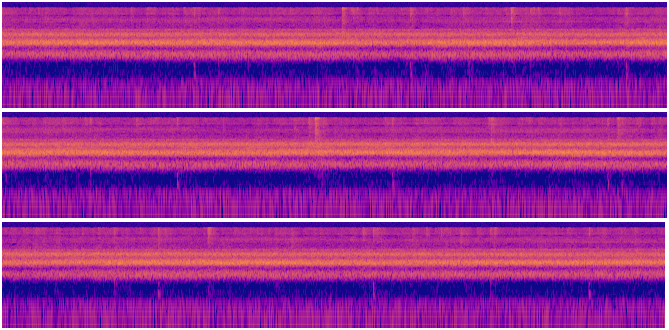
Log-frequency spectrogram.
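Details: Massed frogs calling during rain, their countless overlapping trills merging into a continuous high, shimmering wall of sound above a steady low rumble; occasional soft ticks and drips stand out.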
